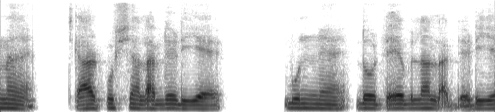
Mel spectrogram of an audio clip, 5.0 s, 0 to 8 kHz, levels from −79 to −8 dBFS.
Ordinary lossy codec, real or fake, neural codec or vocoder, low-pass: AAC, 32 kbps; fake; codec, 24 kHz, 0.9 kbps, WavTokenizer, medium speech release version 2; 7.2 kHz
